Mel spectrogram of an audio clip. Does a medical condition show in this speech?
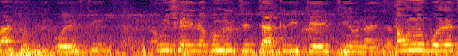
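Yes: cerebral palsy; present since birth, needs help walking; 38 years old, undergoing treatment; slurred, hard to understand over phone.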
